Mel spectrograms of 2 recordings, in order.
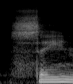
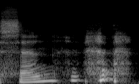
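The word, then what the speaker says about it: Seine: Sane River reopened after a century long ban. Are you aware about this? Sane River.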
